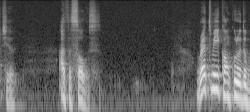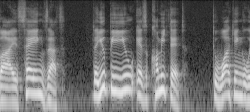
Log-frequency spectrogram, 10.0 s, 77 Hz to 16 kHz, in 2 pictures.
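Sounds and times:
man speaking: 0.0 - 0.4, 1.2 - 2.1, 3.9 - 10.0
soft intake of breath: 0.4 - 1.2, 3.4 - 4.0.

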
